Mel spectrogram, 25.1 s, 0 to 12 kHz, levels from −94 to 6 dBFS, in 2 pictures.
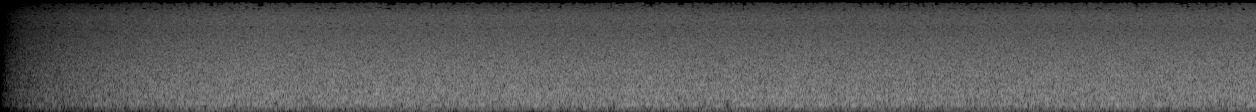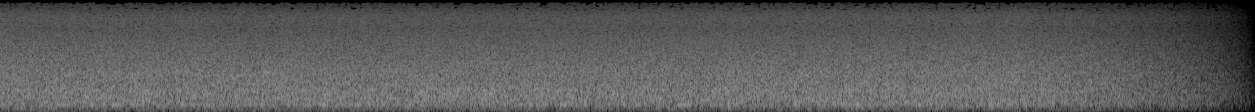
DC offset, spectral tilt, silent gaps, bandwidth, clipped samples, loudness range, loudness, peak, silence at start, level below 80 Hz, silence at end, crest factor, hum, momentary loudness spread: under 0.1%; -2.5 dB/octave; none; 11.5 kHz; under 0.1%; 1 LU; -36 LUFS; -22 dBFS; 0.15 s; -64 dBFS; 0.15 s; 16 dB; none; 5 LU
